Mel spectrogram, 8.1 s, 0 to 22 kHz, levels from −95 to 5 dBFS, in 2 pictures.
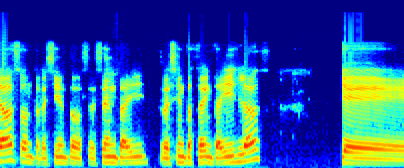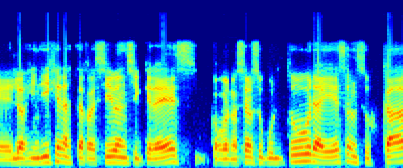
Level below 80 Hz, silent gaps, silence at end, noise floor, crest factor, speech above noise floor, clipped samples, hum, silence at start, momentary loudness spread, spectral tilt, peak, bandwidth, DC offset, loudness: -66 dBFS; none; 0 s; -57 dBFS; 14 dB; 39 dB; under 0.1%; none; 0 s; 7 LU; -4.5 dB/octave; -2 dBFS; 10 kHz; under 0.1%; -18 LUFS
